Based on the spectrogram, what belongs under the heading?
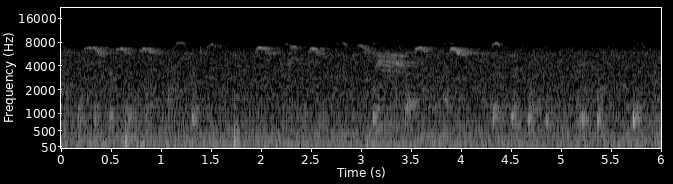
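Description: Near silence in a forest. High, thin calls of small birds are faint, with runs of soft ticks, mostly around four to five seconds in, and a few dull low thumps.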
